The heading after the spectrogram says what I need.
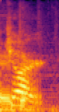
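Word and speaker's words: Butchart: Is that really how you say it? Butch art? No, it's like bouchard. It's like Butch art. Yeah, you kind of just say butch art.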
